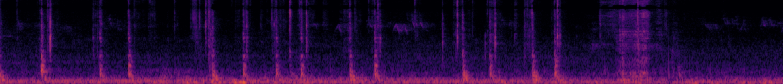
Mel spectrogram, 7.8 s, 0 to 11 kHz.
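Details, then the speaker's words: BMW E30 power window: wiring and switch show continuity. Pressing the switch gives repeated sharp clicks and a faint low hum, motor trying to run but glass not moving. Mechanical binding, possibly at the teeth, is suspected. "so with it connected back up when i press the buttons you could hear the motor trying to run"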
